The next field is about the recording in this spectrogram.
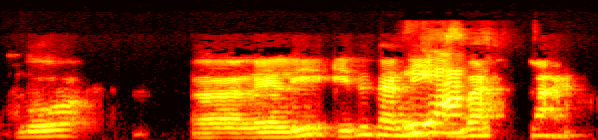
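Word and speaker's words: بصطة: Bu ee Leli itu tadi bastah. Basah tadi dibacanya baca sin apa shad ya? Shad apa shak tahu sin ya bacanya sin ya. Iya bacanyaq kibas sin bukan sh ya Bu.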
